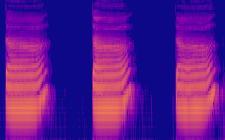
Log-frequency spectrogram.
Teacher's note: تا میں زبان کی نوک اٹھانی ہے اور اوپر والے دانتوں کے اندرونی کنارے ان کی جڑ کے ساتھ لگا دینی ہے اور ایک الف جتنا لمبا کر کے پڑھنا ہے.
